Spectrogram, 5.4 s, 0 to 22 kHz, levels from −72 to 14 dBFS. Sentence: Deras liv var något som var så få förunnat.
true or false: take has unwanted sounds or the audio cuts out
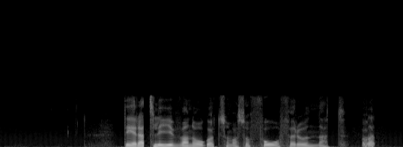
true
